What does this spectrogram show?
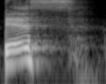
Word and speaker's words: siete: That's S-I-E-T-E. Siete. S-E-E-T-E. Siete.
